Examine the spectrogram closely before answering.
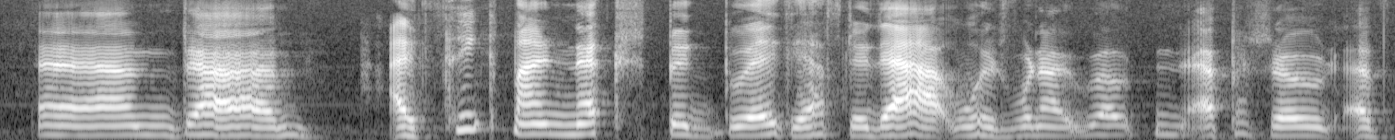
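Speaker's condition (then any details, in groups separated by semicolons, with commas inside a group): Dystonia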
